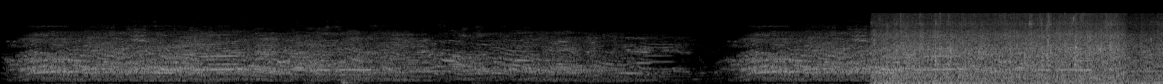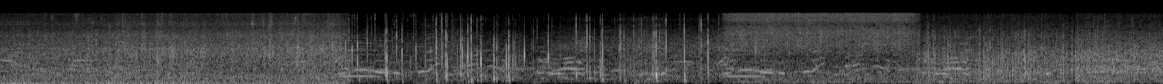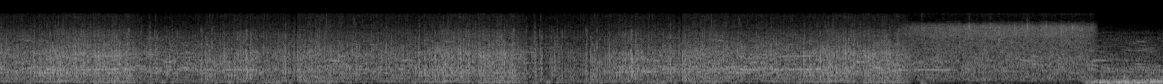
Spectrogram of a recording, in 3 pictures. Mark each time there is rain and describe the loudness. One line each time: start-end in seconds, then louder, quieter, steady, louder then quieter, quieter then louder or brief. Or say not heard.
8.7-34.8 steady.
